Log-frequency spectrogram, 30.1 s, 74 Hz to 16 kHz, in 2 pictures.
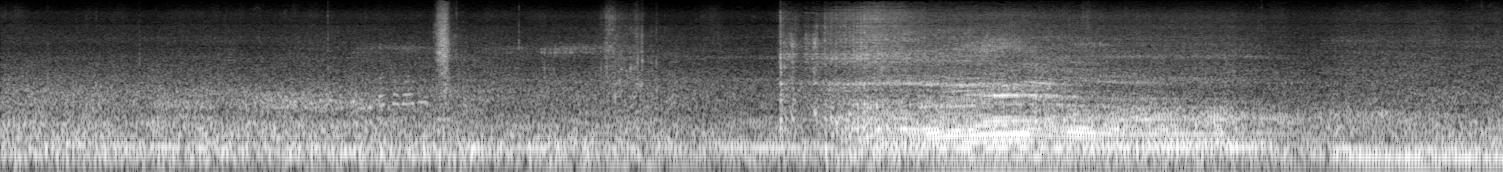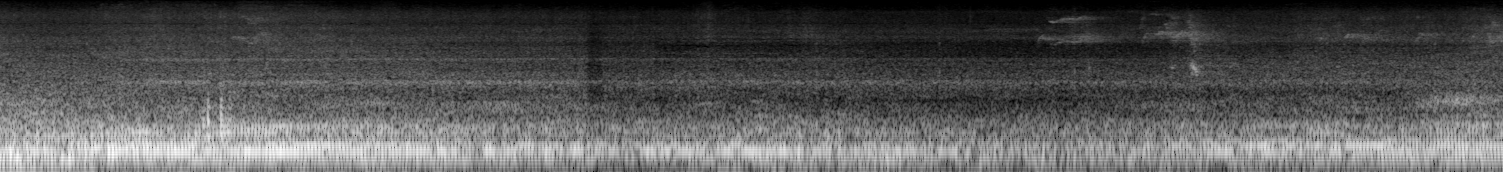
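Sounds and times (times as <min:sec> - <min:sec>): vehicle engine passing: 0:07.8 - 0:15.0.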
